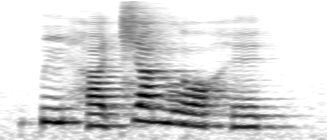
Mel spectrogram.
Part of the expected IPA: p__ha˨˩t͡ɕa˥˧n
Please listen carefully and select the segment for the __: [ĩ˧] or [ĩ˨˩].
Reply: ĩ˧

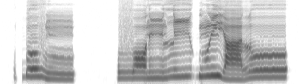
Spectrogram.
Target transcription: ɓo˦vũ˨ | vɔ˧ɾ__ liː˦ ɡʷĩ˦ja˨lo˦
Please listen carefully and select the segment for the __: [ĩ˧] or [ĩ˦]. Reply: ĩ˧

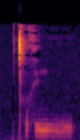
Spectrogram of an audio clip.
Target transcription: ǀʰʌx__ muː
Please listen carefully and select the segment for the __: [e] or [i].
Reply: e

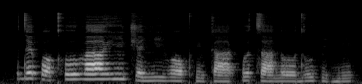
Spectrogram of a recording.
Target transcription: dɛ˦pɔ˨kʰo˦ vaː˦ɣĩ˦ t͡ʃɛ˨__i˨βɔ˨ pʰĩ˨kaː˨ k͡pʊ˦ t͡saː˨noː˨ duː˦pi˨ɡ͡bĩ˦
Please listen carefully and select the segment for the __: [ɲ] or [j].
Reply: ɲ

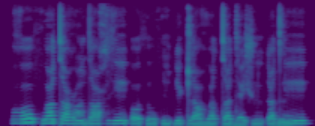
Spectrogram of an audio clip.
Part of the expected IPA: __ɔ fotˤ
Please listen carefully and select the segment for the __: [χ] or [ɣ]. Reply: ɣ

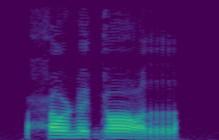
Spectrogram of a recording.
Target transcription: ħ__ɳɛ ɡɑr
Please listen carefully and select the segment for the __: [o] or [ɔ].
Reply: ɔ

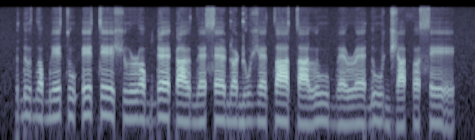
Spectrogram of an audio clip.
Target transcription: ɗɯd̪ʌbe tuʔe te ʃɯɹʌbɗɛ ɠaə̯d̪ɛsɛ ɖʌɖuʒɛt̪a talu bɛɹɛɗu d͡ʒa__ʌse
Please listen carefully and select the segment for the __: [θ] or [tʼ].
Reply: θ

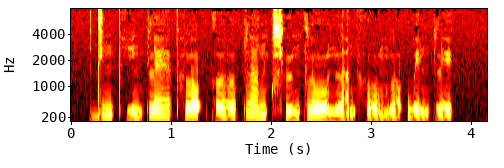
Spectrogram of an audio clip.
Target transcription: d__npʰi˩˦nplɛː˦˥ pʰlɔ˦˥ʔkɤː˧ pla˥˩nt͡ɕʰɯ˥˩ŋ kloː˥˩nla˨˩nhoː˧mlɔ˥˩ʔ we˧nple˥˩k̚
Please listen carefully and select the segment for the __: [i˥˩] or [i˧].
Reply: i˧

